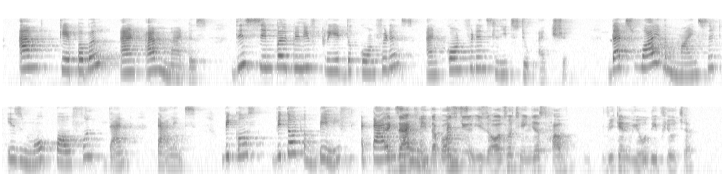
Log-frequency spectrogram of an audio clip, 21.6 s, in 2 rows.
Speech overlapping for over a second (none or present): present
